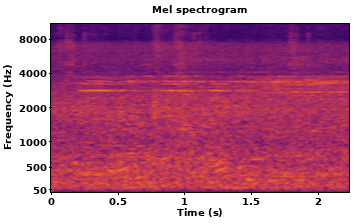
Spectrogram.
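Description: Steady outdoor din of traffic and indistinct voices, with a few brief high tones mixed in.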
